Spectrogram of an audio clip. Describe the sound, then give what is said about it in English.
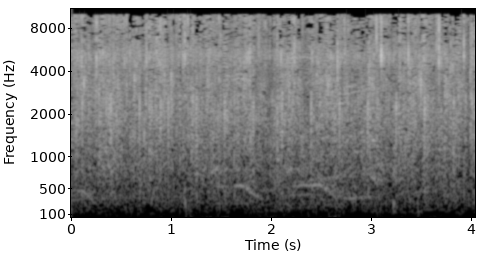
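A church audience claps hands to give praise to the Lord before being seated: steady, dense applause, a broad wash of many overlapping claps that stays loud and even for the whole stretch, with faint voices murmuring beneath. “Would you clap your hands and would you give the Lord great praise here today before you're being seated?”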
